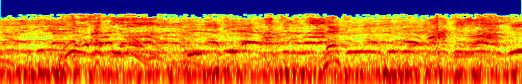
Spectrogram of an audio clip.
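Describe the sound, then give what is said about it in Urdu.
A crowd chanting traditional slogans at a political rally, many voices shouting together in a loud, continuous, rhythmic roar. “آپ روایتی نعرہ بازی کر رہے ہیں, روایتی نعرہ بازی.”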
